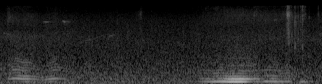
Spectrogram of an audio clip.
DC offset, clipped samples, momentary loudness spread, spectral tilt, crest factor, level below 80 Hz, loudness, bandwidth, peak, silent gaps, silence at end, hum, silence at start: 0.1%; under 0.1%; 15 LU; -5 dB/octave; 18 dB; -58 dBFS; -36 LUFS; 17 kHz; -18 dBFS; none; 0 s; none; 0 s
